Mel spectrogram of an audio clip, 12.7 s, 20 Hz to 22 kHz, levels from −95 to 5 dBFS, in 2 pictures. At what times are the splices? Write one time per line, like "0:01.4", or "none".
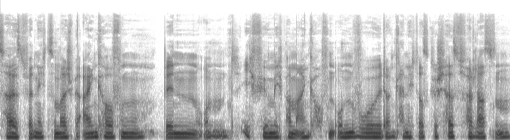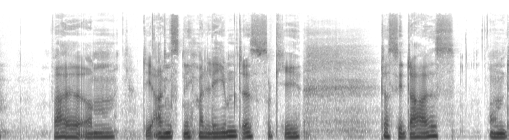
0:09.7
0:11.1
